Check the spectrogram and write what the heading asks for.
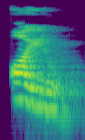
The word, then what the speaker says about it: Euro: So if these vowels are together in a word, this will be pronounced as Oi. Oi. Here is an example. Häuser. Häuser. Häuser. Yes. This is Oi.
